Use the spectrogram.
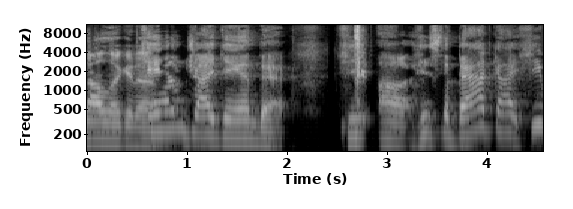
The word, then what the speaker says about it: Gigandet: Cam Gigandet. He's the bad guy. He was in this movie. Is what kind of put him on the map. I would say Gigandet. That's how I pronounce it.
